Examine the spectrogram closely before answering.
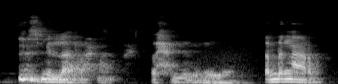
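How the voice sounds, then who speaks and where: With audible room echo, a man speaks fairly quickly. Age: old. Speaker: Islamic preacher. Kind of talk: religious lecture with Q&A. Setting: mosque. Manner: loud.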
